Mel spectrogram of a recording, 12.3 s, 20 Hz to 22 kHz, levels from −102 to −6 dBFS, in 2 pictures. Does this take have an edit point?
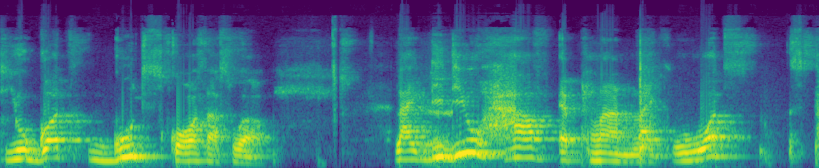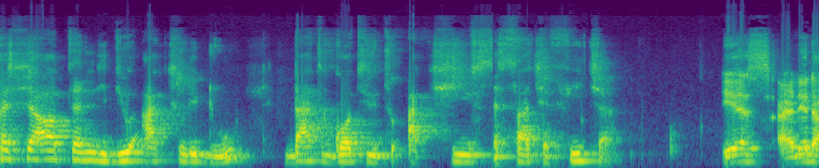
yes; 1 cut; at 9.8 s

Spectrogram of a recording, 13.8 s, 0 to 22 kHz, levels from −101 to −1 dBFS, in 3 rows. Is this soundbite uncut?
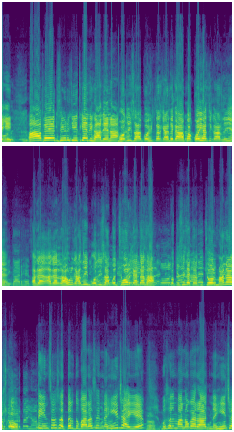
no; 2 cuts; at 2.3 s, 10.0 s

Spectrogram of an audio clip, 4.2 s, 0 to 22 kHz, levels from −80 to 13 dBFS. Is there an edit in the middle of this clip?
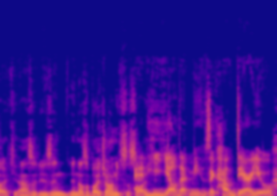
yes; 1 cut; at 2.1 s

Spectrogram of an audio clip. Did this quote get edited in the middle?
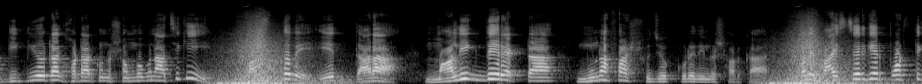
yes; 2 cuts; at 2.2 s, 7.8 s

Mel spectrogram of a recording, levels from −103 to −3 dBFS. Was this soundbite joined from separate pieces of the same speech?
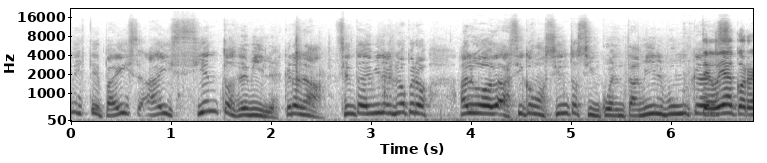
no; 0 cuts

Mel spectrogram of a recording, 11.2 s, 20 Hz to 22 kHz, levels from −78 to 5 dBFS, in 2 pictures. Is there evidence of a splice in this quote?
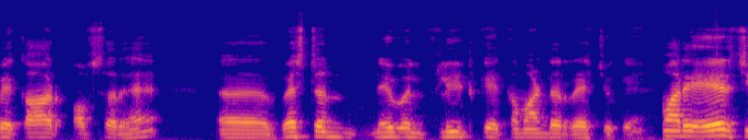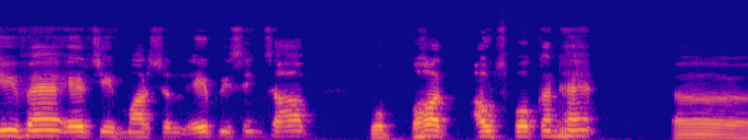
yes; 1 cut; at 5.0 s

